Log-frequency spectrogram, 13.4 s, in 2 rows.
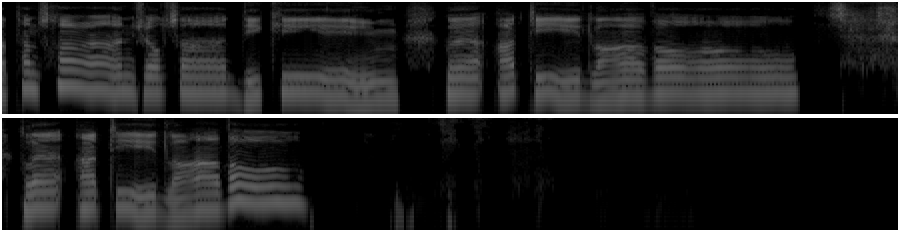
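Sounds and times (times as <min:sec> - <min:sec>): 
person singing: 0:00.0 - 0:09.1.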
